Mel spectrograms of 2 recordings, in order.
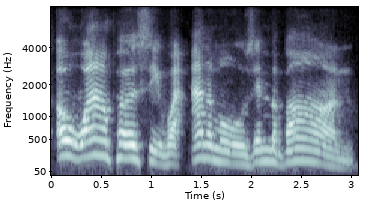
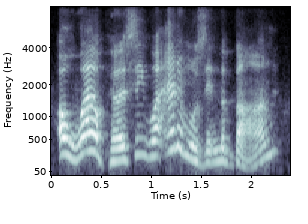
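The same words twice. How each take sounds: First: "were animals in the barn" read with a falling end, like a statement; misread intonation. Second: High, loud "Oh, wow, Percy", then "barn" rises as a question; corrected question intonation. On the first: Real, not acted. Host misreading a viewer's comment aloud, falling statement tune. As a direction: start high on "Oh, wow", let "barn" drop. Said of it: "it's my reading. Wrong in".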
